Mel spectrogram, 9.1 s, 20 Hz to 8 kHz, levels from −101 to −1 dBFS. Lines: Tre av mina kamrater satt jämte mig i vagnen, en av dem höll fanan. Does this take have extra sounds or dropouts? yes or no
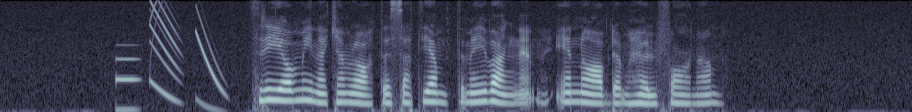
yes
